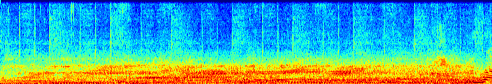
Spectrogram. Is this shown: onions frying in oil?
no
